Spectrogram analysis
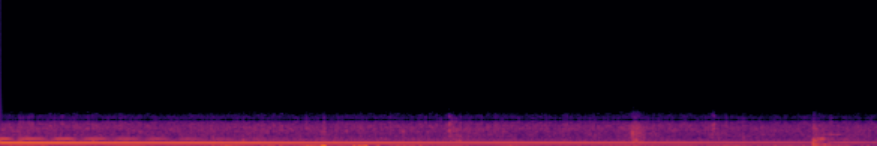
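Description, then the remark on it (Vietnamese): A Buddhist temple bell, rung during a ceremony as the signal to bow down, rings on with a steady, sustained tone, its layered low and mid hum holding evenly throughout, with a few faint knocks and rustles underneath. “Chúng ta nghe tiếng chuông và lễ xuống.”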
